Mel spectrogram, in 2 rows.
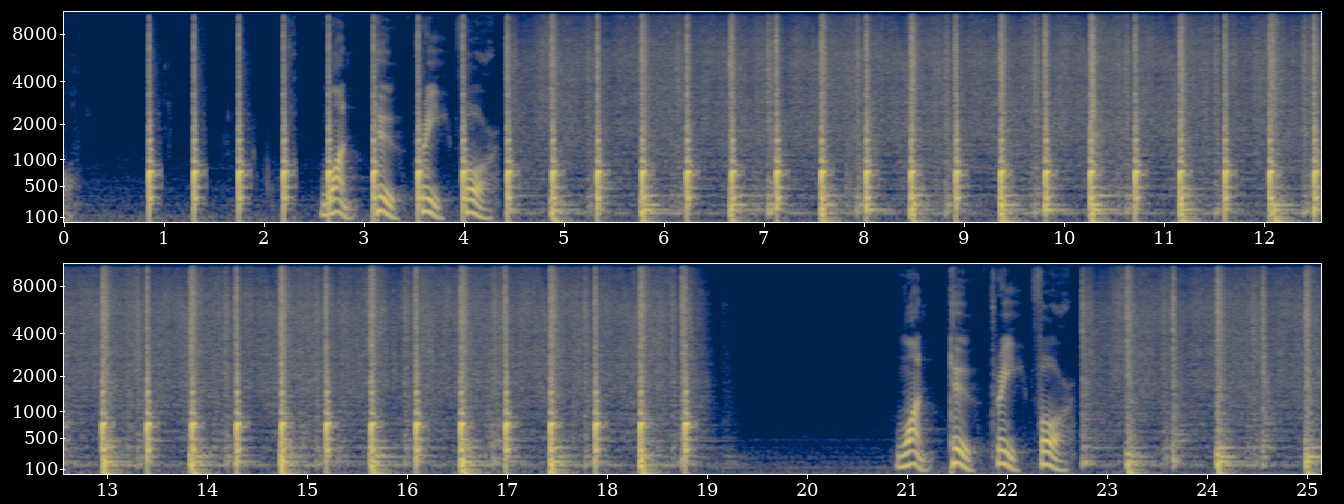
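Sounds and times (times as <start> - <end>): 
jazz drum brushes: 0.9 - 19.0, 23.1 - 25.1.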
